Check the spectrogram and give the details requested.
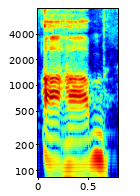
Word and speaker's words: Ahab: At this point, we're at about 860 BC, roughly, and Israel is under Ahab, as we pronounce it. I believe it would actually probably be pronounced Ahab, but Ahab is the king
